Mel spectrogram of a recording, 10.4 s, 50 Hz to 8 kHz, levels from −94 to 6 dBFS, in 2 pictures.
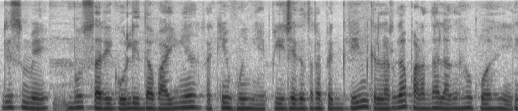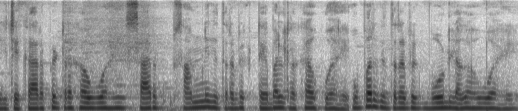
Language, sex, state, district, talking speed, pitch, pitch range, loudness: Hindi, male, Uttarakhand, Tehri Garhwal, 230 wpm, 135 Hz, 130-140 Hz, -16 LUFS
